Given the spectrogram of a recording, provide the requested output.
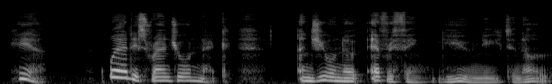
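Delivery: put-on soft, luring young temptress; soft enchantress. A narrator's reading. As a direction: coax him gently as an enchantress. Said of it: "said a soft voice at his ear".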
